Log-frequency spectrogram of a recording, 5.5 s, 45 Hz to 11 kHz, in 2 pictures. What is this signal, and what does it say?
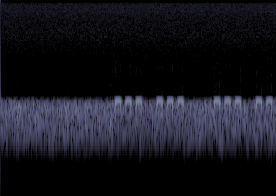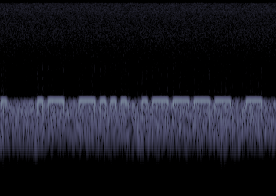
Morse code, heard as a keyed tone, about 23 wpm, 640 Hz, with noise. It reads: SS SS AB1T
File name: contests / CW-SS-k5tr- -1100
